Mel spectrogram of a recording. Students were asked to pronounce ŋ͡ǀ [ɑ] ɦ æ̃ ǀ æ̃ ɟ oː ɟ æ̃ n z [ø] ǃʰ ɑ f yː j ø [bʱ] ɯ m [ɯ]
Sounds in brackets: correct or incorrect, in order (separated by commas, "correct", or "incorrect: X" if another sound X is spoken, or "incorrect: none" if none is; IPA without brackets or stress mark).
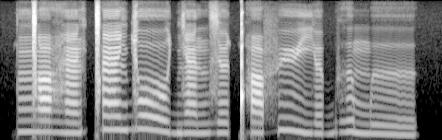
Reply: correct, correct, correct, correct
